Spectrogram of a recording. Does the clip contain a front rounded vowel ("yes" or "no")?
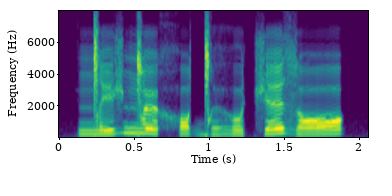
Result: yes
